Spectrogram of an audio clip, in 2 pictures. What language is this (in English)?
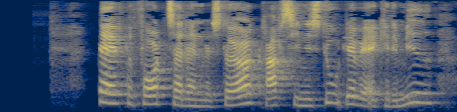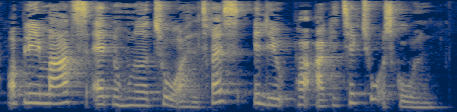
Danish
